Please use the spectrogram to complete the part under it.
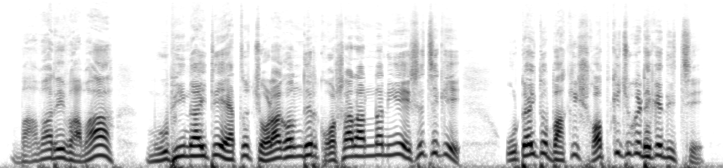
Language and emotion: Bengali, disgusted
